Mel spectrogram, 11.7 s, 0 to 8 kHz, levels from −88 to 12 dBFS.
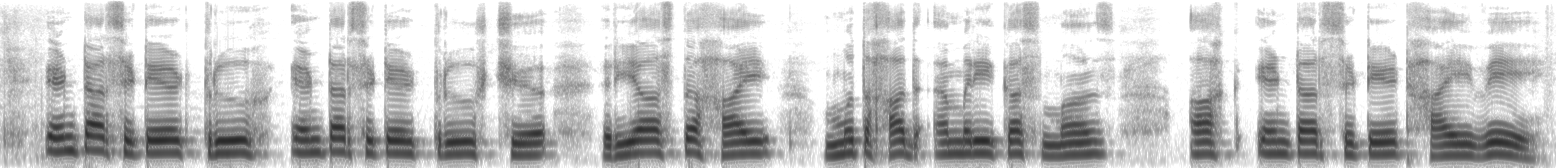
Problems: none marked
